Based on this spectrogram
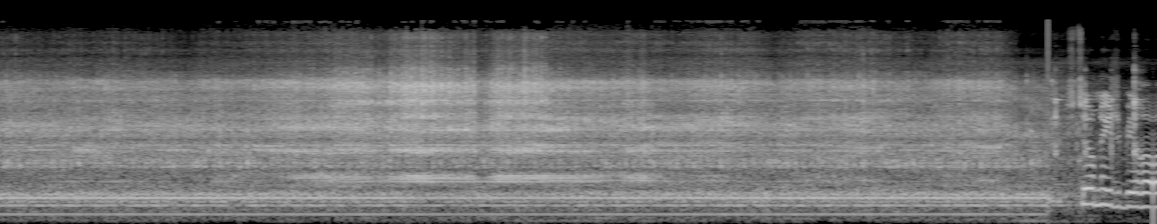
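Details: Wood lathe turning an old fatwood piece with barbed wire, cutting the thin stem section: steady motor drone with rough buzzing tool chatter.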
